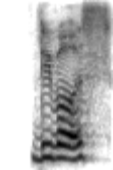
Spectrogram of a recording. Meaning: day
- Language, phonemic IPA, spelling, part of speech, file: Marathi, /d̪i.ʋəs/, दिवस, noun, LL-Q1571 (mar)-दिवस.wav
